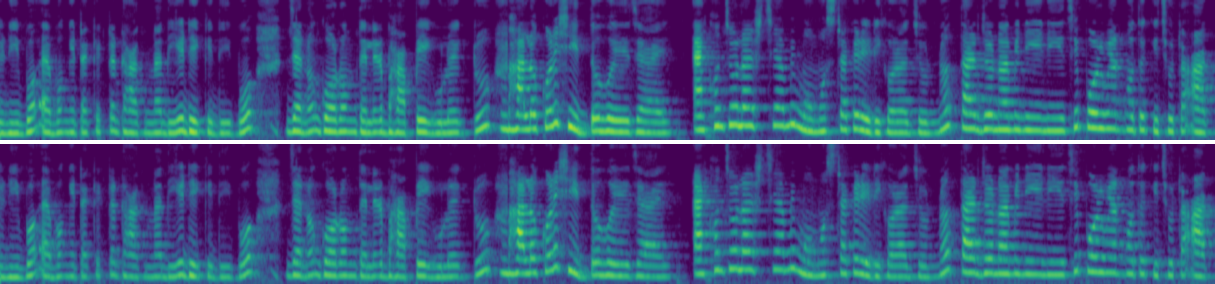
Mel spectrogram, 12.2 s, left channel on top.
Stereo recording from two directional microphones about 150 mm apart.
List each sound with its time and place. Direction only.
0.0 s a woman's voice: 15° left (ahead or behind)
2.9 s a woman's voice: 30° left (ahead or behind)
